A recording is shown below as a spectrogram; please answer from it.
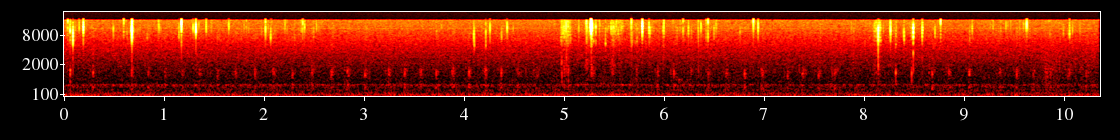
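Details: A male pet guinea pig eating banana smacks his lips, with quick, irregular clicks and wet ticks of chewing; guinea pig.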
